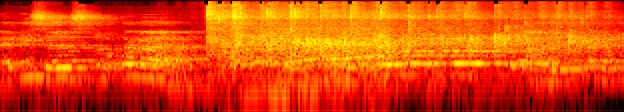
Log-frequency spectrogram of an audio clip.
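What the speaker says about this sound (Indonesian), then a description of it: "Andy says tepuk tangan" Students playing a Simon-says style warm-up game break into a burst of hand clapping with chatter and laughter, lively voices heard over the claps.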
